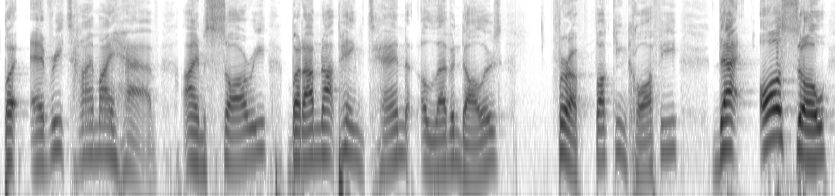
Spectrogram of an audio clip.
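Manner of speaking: ranting at a friend, rising to a shout; building angry rant. Retold or imitated. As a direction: build from firm to yelling about overpriced coffee. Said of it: "That might have been really loud in your ears".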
